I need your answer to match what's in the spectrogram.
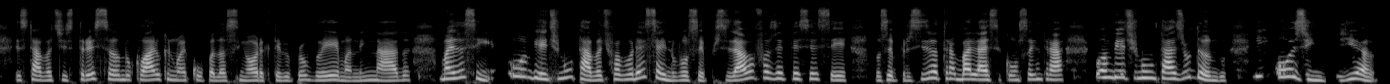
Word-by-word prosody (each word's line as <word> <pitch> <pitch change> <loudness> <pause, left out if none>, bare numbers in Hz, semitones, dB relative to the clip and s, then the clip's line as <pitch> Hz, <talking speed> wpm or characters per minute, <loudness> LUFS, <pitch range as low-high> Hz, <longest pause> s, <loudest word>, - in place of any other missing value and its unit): estava 200 -1 -1
te 205 - -9
estressando. 220 0 -1
Claro 210 +2 +4
que 235 - -6
não 200 -2 -3
é 190 - -3
culpa 190 -3 -4
da 175 0 -2
senhora 185 0 -1
que - - -24
teve 180 -1 -5
problema, 200 -1 -1
nem 175 +2 -6
nada, 185 0 +1 0.3
mas 260 +3 +5
assim, 285 - -2 0.2
o 385 -4 0
ambiente 275 -8 +1
não 315 +4 -1
estava 205 - +3
te 250 - -14
favorecendo. 240 - +1
Você 195 -1 -2
precisava 200 - +2
fazer 275 -3 -1
TCC, 245 -6 -3 0.3
você 190 +3 -2
precisa 245 - -1
trabalhar 240 -4 +5
e - - -2
se 205 - -13
concentrar, 220 +1 0 0.3
o - - 0
ambiente 320 -2 +2
não 300 0 +3
tá 275 -1 +5
ajudando. 265 - +1 0.3
E 375 +1 -2
hoje 345 -11 +2
em 190 -3 -1
dia 225 0 +1
220 Hz, 180 wpm, -25 LUFS, 195-265 Hz, 0.3 s, mas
